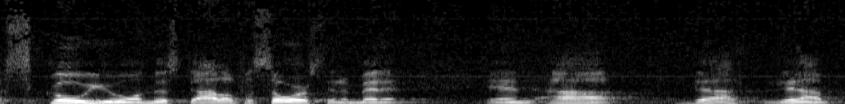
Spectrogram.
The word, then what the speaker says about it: Dilophosaurus: And you pronounce it Dilophosaurus.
